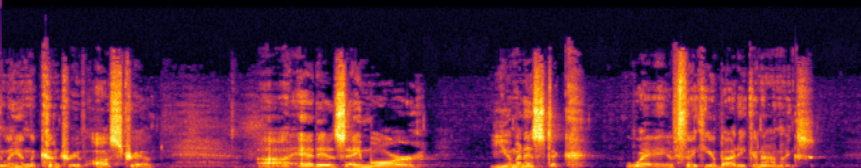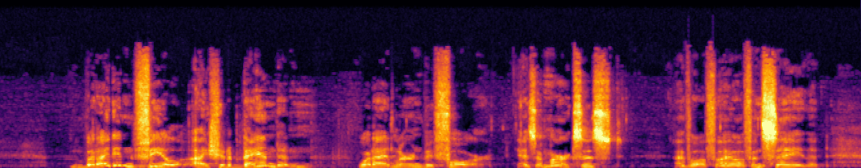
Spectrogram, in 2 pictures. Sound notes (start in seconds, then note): none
